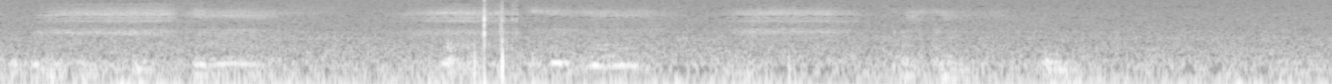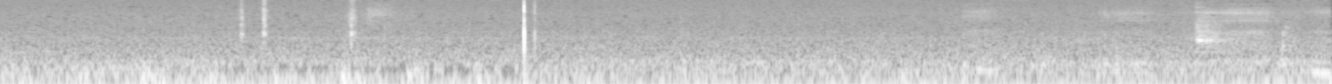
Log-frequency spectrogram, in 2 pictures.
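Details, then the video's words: Snoring by a dog: several wheezy, snorting breaths early on, then quieter breathing broken by a few faint sharp clicks, before a soft snore near the end. "Snoring dog"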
